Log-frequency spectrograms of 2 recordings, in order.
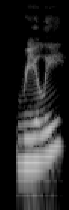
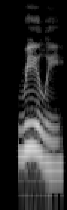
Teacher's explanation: Say really with a rising tone to show surprise. Now say really with a falling tone to show you don't believe someone.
